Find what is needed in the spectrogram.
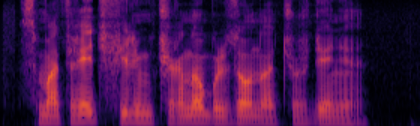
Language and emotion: Russian, neutral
